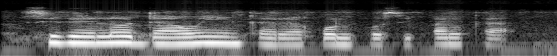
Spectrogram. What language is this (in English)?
Somali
